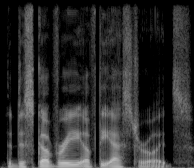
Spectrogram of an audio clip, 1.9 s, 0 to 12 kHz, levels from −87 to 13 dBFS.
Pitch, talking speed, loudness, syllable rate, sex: 115 Hz, 155 wpm, -19 LUFS, 5.6 syllables/s, male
